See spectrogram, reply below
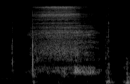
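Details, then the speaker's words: Cat, thought by the owner to have a cold or possibly an allergy, sneezing repeatedly: short, hissy sneeze with brief snorts before and after in a quiet room; sneezing. "Par contre, Choupi, lui, il a un rhume, je crois. Il n'arrête pas d'éternuer."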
